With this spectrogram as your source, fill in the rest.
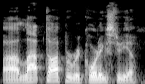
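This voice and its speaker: A man hosting an interview, asking quick questions and answering with upbeat praise. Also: medium pitch, no echo. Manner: upbeat, affirming. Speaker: interview host.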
